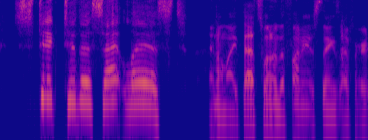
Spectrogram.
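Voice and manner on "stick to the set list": acted, very high, very slow top-of-lungs yell. Telling a concert story, imitating a friend shouting at the band at the top of his lungs. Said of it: "shouts at the top of his lungs".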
